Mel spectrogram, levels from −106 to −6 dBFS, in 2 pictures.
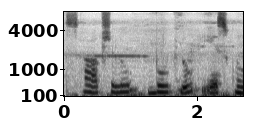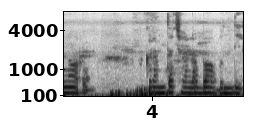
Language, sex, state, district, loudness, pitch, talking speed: Telugu, female, Andhra Pradesh, Sri Satya Sai, -18 LUFS, 190 Hz, 80 wpm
